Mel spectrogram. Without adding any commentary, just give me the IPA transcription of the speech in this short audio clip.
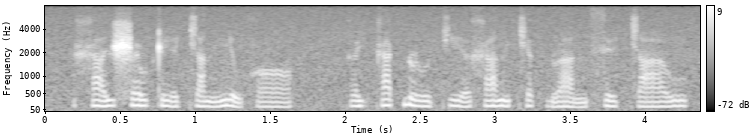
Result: x a˧˥ j ʂ ə˧ w ʈ i˨˩ ə̯ c a˨˩˦ n ɲ ə˨˩˨ w x ɔ˨˩ | k ə˨˩ j k a˦˥ k̚ ɹ u˨˩˨ c i˨˩˨ ə̯ x a˧ n c ə˨˩ k̚ ɹ a˨˩˨ n s ɨ˧ c a˧˥ w

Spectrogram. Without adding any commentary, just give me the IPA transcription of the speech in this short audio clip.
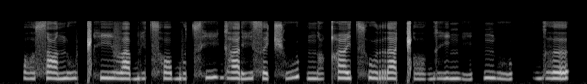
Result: ɔ̤ s ɑ n ṳ ǁʰ i v a b i̤ t͡sʰ ɔ b u t͡sʰ i̤ ɡʱ a ɾ i̤ s ə t͡ʃʰ ṳ | n ɑ̤ qʰ i t͡sʰ u r a ǁ ɔ̤ ɡʱ i ŋ i̤ | ŋ ṳ | ɡʱ ə

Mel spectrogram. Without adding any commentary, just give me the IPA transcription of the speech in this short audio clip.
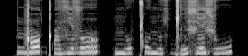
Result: ŋ͡ǃ ɔ ǃʼ a̤ zʲ ɛ z ʊ | ɲ o̤ ǁ o̤ ɲ ɔ̤ ç ɡ͡ǁ e̤ ɕ e ɕ ṳ

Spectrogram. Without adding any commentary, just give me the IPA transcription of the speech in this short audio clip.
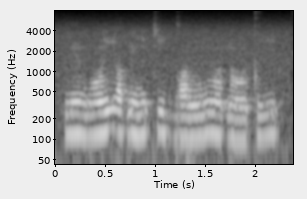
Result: lʲ ũ ɡ ɔ̃ ʎ ɔ ɗ ĩ c i ɡ ɔ ɾ ũ ŋ ɔ̃ ɗ ɔ̃ t i

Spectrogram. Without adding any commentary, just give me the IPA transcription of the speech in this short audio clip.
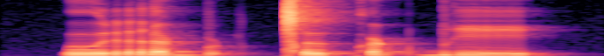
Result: u r a ɖ b ɔ̰ ʈ ǀ ɯ k ɔ ʈ b i

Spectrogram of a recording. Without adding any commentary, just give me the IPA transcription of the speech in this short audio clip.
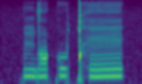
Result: n d ɒ k u ǃʰ e

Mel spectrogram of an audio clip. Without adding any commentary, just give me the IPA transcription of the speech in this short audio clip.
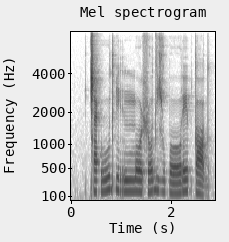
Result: ǁ æ ʔ uː d ʔ i r mː oː ʂ o d i ʑ u p oː ɾ eː p t ɒ d

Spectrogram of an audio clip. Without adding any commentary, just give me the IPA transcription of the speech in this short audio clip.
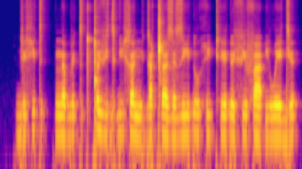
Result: ɡ ɪ x i t | n ɐ b ø t ɘ t ǃ ə vʲ ɘ d ɘ ɠ i x ɐ nʲ ɐ ɡ a ǁ ɐ z ə z i ɗ u h i kʰ ɪ ɗ ɘ fʲ ə f a ʔ i w e dʲ ə

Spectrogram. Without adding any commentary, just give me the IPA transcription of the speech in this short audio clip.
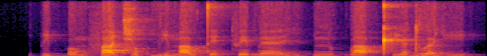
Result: p i˥˨ p̚ ʔ o˧˩ m f a˥˨ t͡ɕ o˧ k̚ b i˥˨ m a˩ w t̪ e˧˩ t̚ f e˧˥ b ɛː˧˩ j | ɲ u˧˩ k̚ b aː˧˩ p̚ kʰ i˧ ə̯ d u˥˨ ə̯ j i˩˧

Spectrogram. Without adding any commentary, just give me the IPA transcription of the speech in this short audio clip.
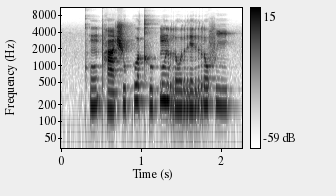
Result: kʰ ũ˨˦ pʰ ã˨ ʃ u˨ kʷ a˦ kʰ u˨ k͡p ũ˦ r oː˨ r ɪ˨ r o˦ f iː˦

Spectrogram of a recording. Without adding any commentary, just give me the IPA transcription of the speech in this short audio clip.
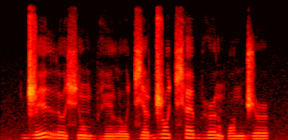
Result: ɖ͡ʐ e˨˦ r ɵ˨ ɕ õ˧ bʱ ẽ˨ l o˨ t͡ɕ ɛ˦ ɖ͡ʐ ɔ˦ t͡ɕʰ ɛ˦ bʱ ə˞˦ ɾ õ˨ p ɔ˦ n d͡ʒ ə˞˦

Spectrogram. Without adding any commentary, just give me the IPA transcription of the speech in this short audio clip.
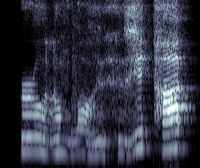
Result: ɹ o˨˩ l o˨˩ ŋ v ɔ˨˩ ɣ ɨ˨˩˨ h ɨ˨˩ ɣ e˦˥ t̚ h a˦˥ k̚

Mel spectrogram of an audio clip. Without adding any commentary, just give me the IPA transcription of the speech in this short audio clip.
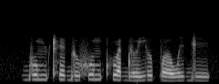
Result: ɡ u m ʈʰ e ɡ ɯ xʷ e m kʷʰ a d ɯ j ɯ p ɤ w i ɡ i

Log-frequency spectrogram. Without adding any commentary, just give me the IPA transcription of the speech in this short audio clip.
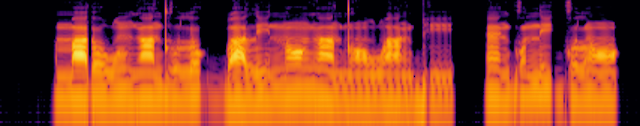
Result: m a˧ ɾ o˨ w ũ˧ ɡ ã˦ d u˧ l o˦ ɡ͡b a˧ l i˧ n ɔ̃˦ ɡ ã˦˨ d ɔ̃˨ w ã˨ ɡ͡b i˨ | ɛ̃˧ ɡ o˦ n i˦˨ ɡ o˨˦ l ɔ̃˧

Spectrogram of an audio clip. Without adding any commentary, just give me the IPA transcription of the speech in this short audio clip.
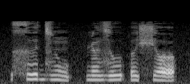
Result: x ɘ d͡z ũ | ɳ ə̃ z ʊ ʔ ə ʃ ʌ

